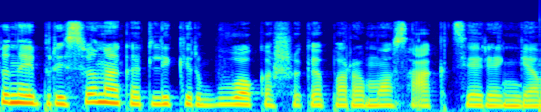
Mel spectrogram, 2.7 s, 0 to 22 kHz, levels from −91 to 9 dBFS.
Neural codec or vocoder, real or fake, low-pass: none; real; 10.8 kHz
